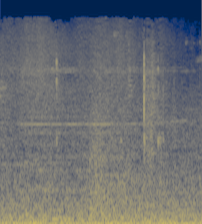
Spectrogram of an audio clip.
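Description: An electric bolt crackles and buzzes.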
